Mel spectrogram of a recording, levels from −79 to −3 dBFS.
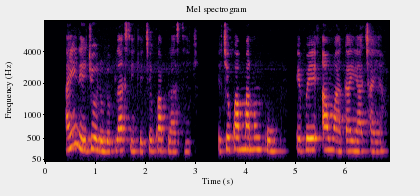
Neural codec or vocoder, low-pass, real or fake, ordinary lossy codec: none; none; real; none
